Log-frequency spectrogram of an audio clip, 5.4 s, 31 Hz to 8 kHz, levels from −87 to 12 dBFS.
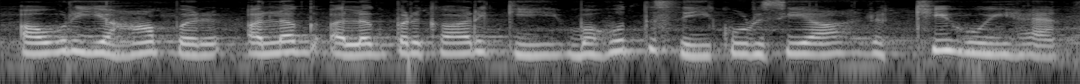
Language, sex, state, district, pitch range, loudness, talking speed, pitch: Hindi, female, Uttar Pradesh, Saharanpur, 220-245 Hz, -17 LUFS, 145 wpm, 230 Hz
